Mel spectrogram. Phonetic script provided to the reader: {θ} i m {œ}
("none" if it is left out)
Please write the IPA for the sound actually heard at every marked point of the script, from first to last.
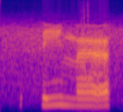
θ, œ

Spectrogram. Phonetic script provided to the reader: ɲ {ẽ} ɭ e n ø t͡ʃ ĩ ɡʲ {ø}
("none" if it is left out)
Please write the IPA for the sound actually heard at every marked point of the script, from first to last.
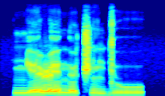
e, u

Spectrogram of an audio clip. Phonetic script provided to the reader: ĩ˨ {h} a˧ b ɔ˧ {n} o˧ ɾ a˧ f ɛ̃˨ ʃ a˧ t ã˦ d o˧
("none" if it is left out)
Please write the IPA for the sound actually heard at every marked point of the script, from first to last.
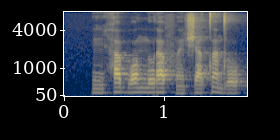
h, n

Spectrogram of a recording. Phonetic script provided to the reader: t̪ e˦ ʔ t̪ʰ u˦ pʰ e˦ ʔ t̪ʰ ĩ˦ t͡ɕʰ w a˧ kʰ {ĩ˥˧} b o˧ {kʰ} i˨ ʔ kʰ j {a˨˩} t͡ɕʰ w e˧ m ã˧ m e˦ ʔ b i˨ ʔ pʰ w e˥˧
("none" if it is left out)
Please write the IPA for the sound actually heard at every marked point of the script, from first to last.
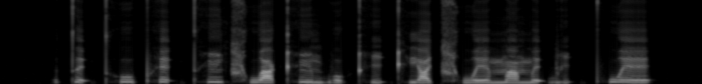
ĩ˥˧, kʰ, a˧

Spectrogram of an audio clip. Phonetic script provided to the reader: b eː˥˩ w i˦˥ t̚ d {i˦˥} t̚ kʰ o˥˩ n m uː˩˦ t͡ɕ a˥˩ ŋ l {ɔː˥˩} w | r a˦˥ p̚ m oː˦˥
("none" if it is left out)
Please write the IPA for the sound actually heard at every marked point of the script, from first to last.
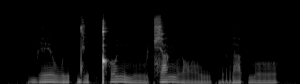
i˦˥, ɔː˨˩

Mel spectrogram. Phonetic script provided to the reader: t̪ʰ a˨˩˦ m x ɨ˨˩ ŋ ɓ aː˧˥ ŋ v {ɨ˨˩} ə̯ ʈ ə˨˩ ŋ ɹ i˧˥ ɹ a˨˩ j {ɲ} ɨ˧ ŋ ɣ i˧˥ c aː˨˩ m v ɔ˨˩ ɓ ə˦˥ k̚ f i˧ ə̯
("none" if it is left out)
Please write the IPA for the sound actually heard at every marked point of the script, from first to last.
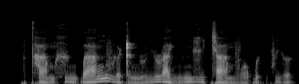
ɨ˨˩, ŋ

